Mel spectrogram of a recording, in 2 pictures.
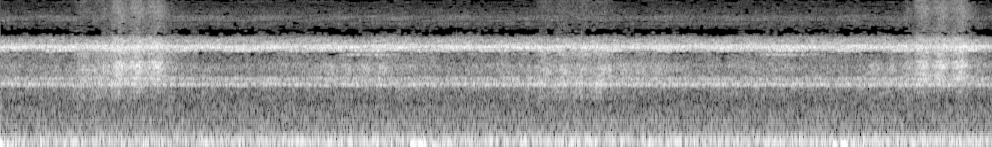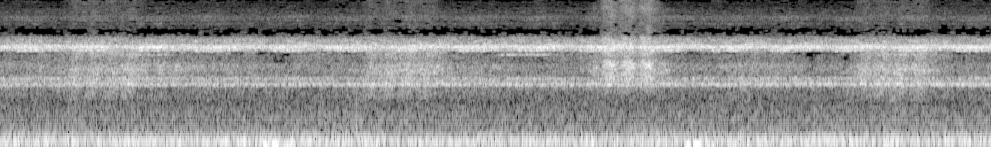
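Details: A continuous ringing cricket chorus punctuated by short, louder pulses recurring every two to three seconds, with a dull low rumble beneath.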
